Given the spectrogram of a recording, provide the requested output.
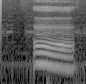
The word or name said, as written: ur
